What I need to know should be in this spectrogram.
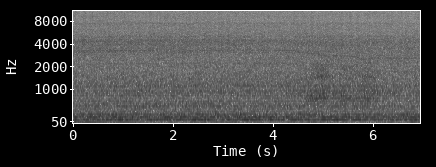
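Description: A vintage Ford Model T engine drones at speed.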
